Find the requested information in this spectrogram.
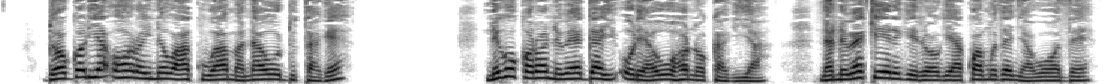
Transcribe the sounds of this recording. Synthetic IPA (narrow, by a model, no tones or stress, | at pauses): dɔːɡɔɾiaʔohɔɾɔinewakuamanaodutaɣɛ | neɣokɔɾwɔnewɛɡaiʔoɾeaoɦɔnɔkaɣia | nanewɛkeːɾeɣeɾeɾɔɣeakwamoðɛɲawɔːðɛ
